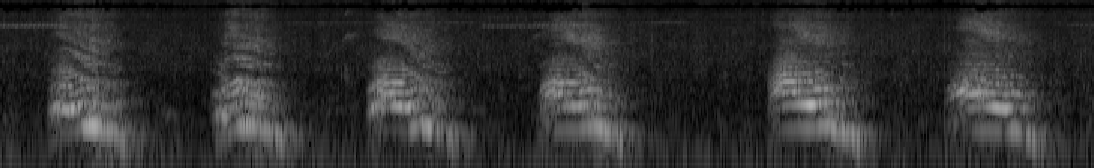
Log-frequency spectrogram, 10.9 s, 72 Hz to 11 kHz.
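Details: Captive female Amur tiger at Hamamatsu Zoo, Japan, on September 24, 2023, calls her keeper because a door will not open. Six loud, harsh, moaning calls arch down, each about a second long, repeated roughly every two seconds.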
